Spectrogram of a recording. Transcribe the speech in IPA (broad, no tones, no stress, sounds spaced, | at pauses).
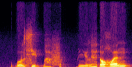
ɓ o l sʲ e ɡ͡b a̤ f | nʲ o l ɛ̤ ɗ ɔ ʁʷ ɛ ŋ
